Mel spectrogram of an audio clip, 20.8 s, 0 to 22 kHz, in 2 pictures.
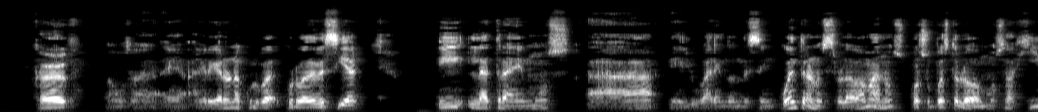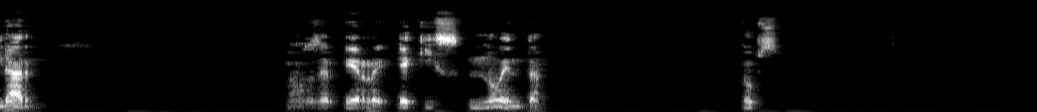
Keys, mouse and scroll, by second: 3.0 click, 4.9 g, 5.7 shift+z, 8.5 click, 9.7-10.3 scroll down 5, 9.9 middle click, 10.1 middle click, 10.3-11.9 middle drag, 14.5 r, 14.8 x, 15.8 9, 16.0 0, 18.1 Escape, 19.2-20.3 typing.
